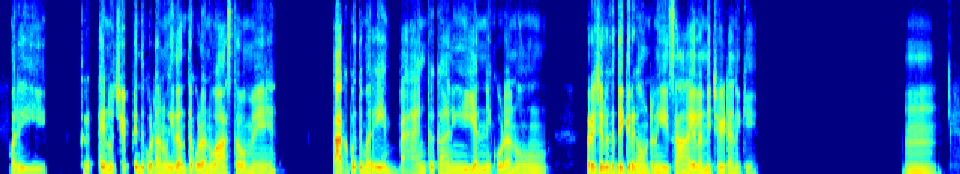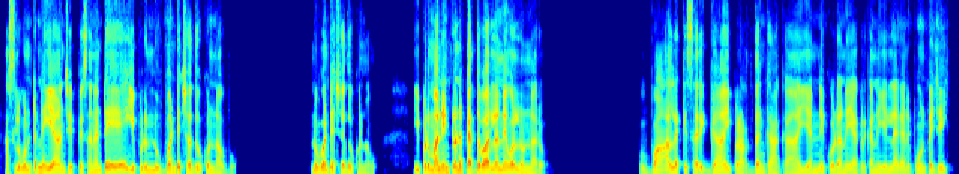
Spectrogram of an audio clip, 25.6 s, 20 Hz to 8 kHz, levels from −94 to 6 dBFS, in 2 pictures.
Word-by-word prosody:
మరి 170 +2 -4 0.8
కరెక్టే. 185 +4 -3
నువ్వు 130 -3 -4
చెప్పింది 190 +7 -2
కూడాను 160 -3 -1
ఇదంతా 135 +2 0
కూడాను 155 -2 0
వాస్తవమే. 125 - -3 1.0
కాకపోతే 200 -1 +5
మరి, 160 +4 -2 0.3
బ్యాంక్ 180 +3 -5
కానీ, 150 -1 -6 0.2
ఇయన్నీ 125 +6 -2
కూడాను 125 +3 -3 0.9
ప్రజలకు 170 +8 +2
దగ్గరగా 165 +5 +2
ఉంటున్నాయి 100 -5 -3
ఈ - - -7
సహాయాలు 115 +3 +1 0.2
చేయటనికి. 95 -4 -4 2.0
హ్మ్. 105 -4 -5 0.5
అసలు 135 - 0
ఉంటనయ్య 140 -1 +4
అని 120 -1 -5
చెప్పేసని. 105 0 -3
అంటే, 175 +5 +3 0.3
ఇప్పుడు 135 0 -2
నువ్వంటే 170 +10 0
చదువుకున్నావు. 100 - -3 1.1
నువ్వంటే 140 +8 +3
చదువుకున్నావు. 90 -8 -5 0.6
ఇప్పుడు 160 +2 +3
మన 145 +3 +10
ఇంట్లోనే 215 +4 +4
పెద్దవాళ్ళనే 150 -3 +6
వాళ్ళున్నారు. 100 -7 -1 1.5
వాళ్ళకి 180 +11 +1
సరిగ్గా 125 -4 0
ఇప్పుడు 115 - -1
అర్థం 90 - -3
కాక - - -3 0.3
ఇయన్ని 105 +7 -1
కూడాను 100 +4 -1
ఎక్కడికైనా 105 -1 -5
ఎళ్ళినా 125 +5 -1
గాని 125 0 -4
ఫోన్ 120 +1 -4
పే 160 - +2
జెయ్, 145 0 -3
135 Hz, 115 wpm, -24 LUFS, 110-160 Hz, 2.0 s, మన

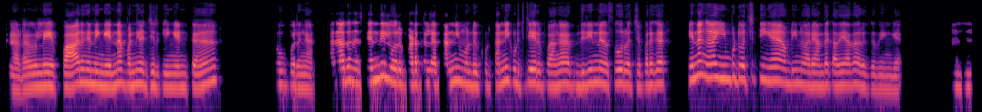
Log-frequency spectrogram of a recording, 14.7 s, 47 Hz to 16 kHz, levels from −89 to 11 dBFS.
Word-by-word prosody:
கடவுளே! 170 +4 +1 0.2
பாருங்க 210 +5 +5
நீங்க 185 -2 +4
என்ன 205 +4 +4
பண்ணி 195 +2 -1
வச்சிருக்கீங்கன்ட்டு 175 -1 -3
ம். 205 - 0 1.0
சூப்பருங்க 185 -4 -6 0.4
அதாவது 225 +3 +5
அந்த 225 -2 -2
செந்தில் 265 +4 +4
ஒரு 210 -1 +1
படத்துல 205 0 +1
தண்ணி 220 +5 +1
மொண்டு 195 -2 -3
கொடு 185 -2 -15
தண்ணி 225 +5 +2
குடிச்சிட்டே 220 +1 -1
இருப்பாங்க, 190 -1 -4 0.3
திடீர்னு 215 +3 0 0.2
சோறு 215 -1 -2
வச்ச 190 0 -8
பெறகு, 195 +2 0 0.5
"என்னங்க 305 0 +5 0.2
இம்புட்டு 270 0 -2
வச்சிட்டீங்க" 255 -1 -3 0.2
அப்டின்னுவாரே 205 -3 -4
அந்த 195 +1 -3
கதயா 190 +1 -2
தான் 195 -2 -3
இருக்குது 165 -2 -10
இங்கே. 155 0 -9 0.9
ம்ஹ்ம். 175 0 -13
195 Hz, 135 wpm, -21 LUFS, 180-220 Hz, 1.0 s, பாருங்க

